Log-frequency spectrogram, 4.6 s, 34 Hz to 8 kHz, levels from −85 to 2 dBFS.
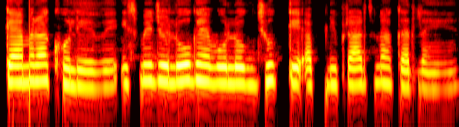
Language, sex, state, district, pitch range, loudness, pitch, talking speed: Hindi, female, Bihar, Muzaffarpur, 200-240 Hz, -16 LUFS, 220 Hz, 195 wpm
